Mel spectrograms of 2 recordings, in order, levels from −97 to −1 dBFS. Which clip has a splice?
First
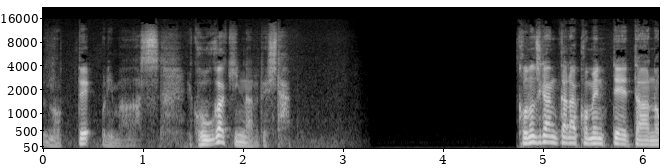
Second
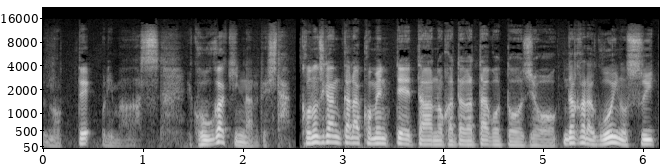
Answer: second; 2 cuts; at 2.5 s, 5.1 s

